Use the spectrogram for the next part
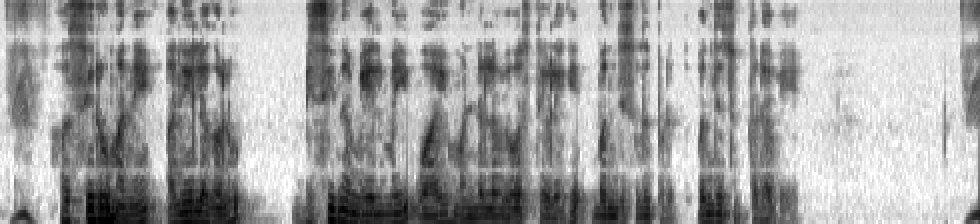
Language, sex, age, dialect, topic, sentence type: Kannada, male, 51-55, Mysore Kannada, agriculture, statement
